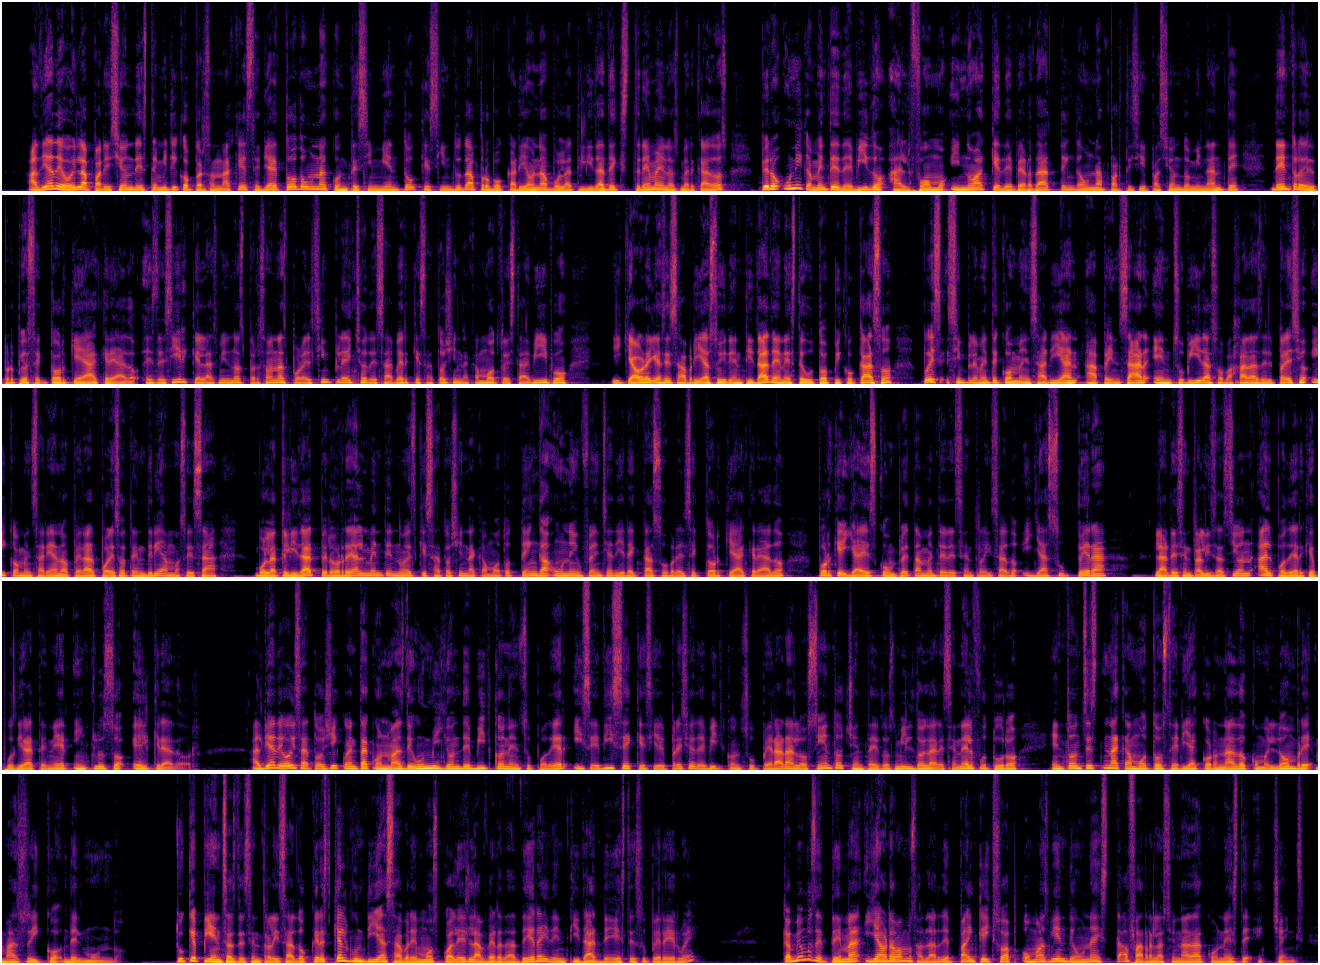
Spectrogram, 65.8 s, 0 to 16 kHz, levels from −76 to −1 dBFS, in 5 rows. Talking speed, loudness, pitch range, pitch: 195 wpm, -19 LUFS, 130-165 Hz, 145 Hz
